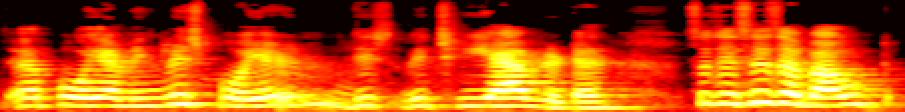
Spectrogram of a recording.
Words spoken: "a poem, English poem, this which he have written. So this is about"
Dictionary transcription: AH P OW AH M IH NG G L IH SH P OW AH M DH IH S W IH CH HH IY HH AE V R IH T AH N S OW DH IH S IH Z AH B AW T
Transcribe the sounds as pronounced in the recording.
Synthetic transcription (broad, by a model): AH P OW AH M IH NG G L IH SH P OW AH M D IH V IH CH HH IY HH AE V R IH T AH N S OW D IH S IH Z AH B AW T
